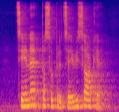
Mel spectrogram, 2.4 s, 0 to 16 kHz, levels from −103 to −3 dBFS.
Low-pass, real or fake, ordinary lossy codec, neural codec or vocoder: 14.4 kHz; fake; none; vocoder, 48 kHz, 128 mel bands, Vocos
